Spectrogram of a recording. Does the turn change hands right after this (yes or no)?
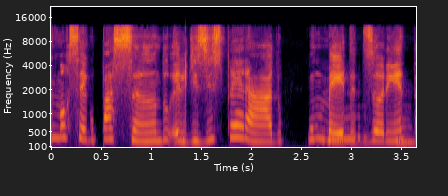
no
